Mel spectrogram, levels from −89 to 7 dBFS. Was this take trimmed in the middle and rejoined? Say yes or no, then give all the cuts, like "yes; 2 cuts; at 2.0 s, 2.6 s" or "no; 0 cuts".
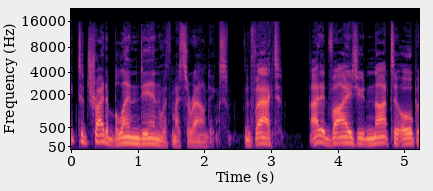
yes; 1 cut; at 2.5 s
